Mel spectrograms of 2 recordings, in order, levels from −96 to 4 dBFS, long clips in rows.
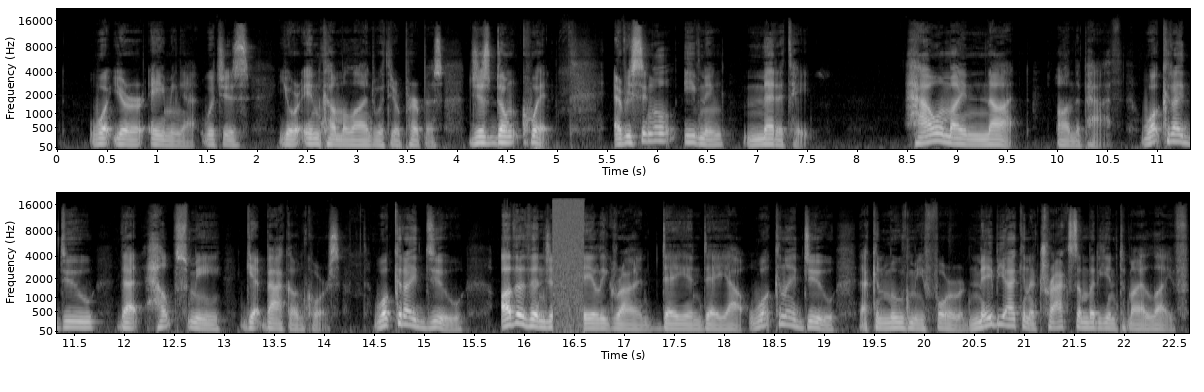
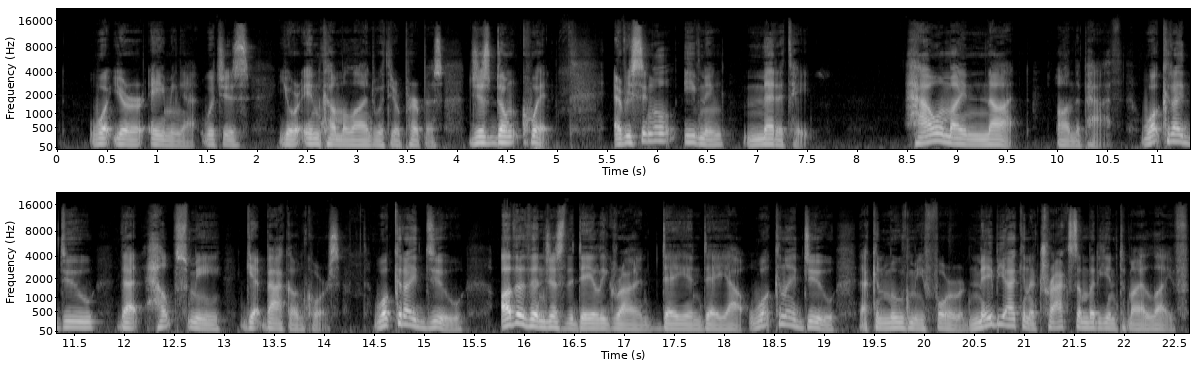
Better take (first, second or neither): second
